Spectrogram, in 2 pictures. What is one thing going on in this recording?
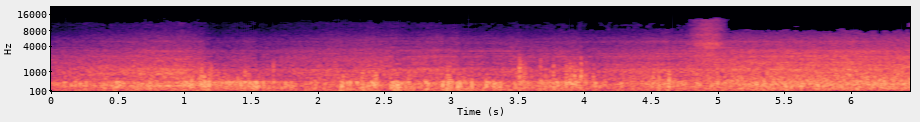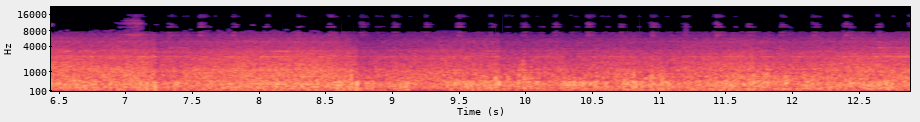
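Wind blows steadily and rushes past, outdoors in the open air.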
